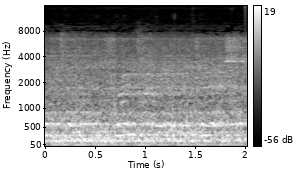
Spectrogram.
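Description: Train running nearby: a loud, steady rumble and hum with several held tones.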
